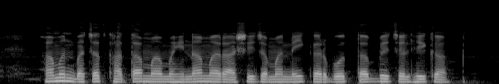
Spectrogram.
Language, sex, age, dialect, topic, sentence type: Chhattisgarhi, male, 18-24, Eastern, banking, question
